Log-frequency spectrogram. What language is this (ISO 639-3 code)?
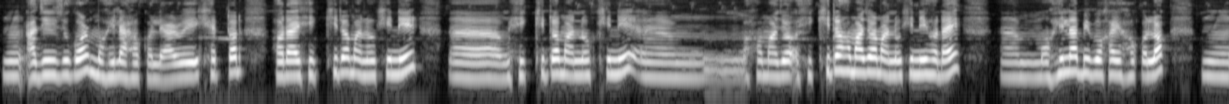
asm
